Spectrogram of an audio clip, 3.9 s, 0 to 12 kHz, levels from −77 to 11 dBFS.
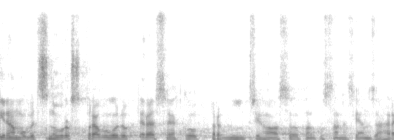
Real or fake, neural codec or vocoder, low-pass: fake; codec, 24 kHz, 3 kbps, HILCodec; 10.8 kHz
